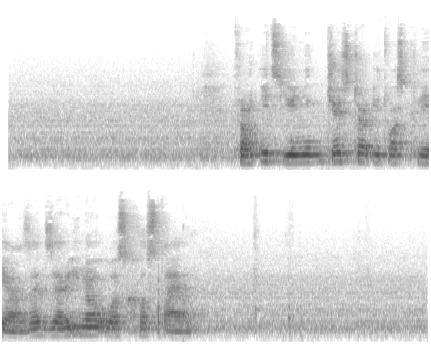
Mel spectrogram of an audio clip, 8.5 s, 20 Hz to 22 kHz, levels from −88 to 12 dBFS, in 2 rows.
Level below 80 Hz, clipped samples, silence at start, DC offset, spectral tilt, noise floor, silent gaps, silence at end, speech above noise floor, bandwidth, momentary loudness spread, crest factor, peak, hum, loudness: -84 dBFS; under 0.1%; 0.05 s; under 0.1%; -4.5 dB/octave; -49 dBFS; none; 0 s; 21 dB; 14 kHz; 22 LU; 18 dB; -14 dBFS; none; -29 LUFS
